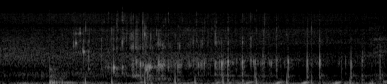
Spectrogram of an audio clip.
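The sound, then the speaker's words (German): Fizzing and crackling of Almdudler herbal soda foaming up as it is poured, dense tiny pops and bubbly hiss over a liquid pour, steady for several seconds with no talking. “Oder ja, Schaum schäumt natürlich gut hoch.”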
